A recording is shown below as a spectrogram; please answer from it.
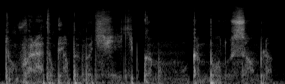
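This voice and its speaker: A person whispering informal, explanatory ASMR gameplay commentary in a breathy, unvoiced voice, a little hesitant, close on a binaural mic. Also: quick pace. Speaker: ASMR gaming video host. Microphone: close binaural microphone.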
